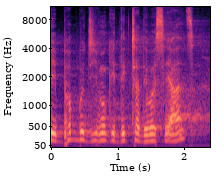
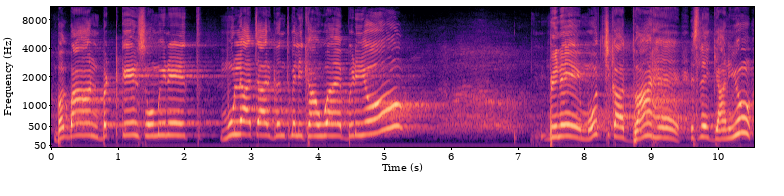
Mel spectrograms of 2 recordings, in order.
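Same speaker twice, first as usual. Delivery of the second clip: forceful preaching; 7 semitones higher, 6 dB louder than usual. Real, not acted. Monk teaches disciples the sutra on reverence, preaching forcefully. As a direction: proclaim the scripture to the whole assembly.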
